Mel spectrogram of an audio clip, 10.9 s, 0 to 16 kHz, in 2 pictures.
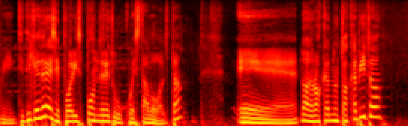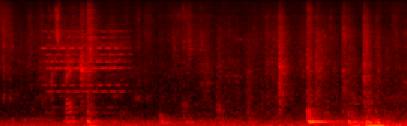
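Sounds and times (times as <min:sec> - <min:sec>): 
telephone ringing with incoming listener call to a radio talk show: 0:00.0 - 0:02.3, 0:06.0 - 0:07.3
speech: 0:00.0 - 0:05.2
room noise: 0:00.0 - 0:10.8.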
